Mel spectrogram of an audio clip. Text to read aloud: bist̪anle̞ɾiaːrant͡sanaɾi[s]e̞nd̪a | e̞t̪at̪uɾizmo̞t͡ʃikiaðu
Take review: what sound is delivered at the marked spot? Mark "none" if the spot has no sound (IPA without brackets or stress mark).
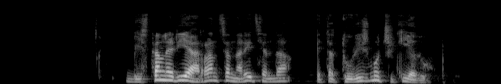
t͡s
